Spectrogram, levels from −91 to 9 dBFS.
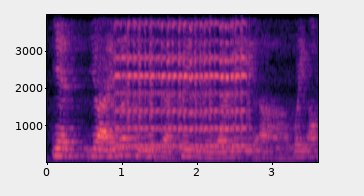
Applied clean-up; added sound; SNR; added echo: none; Bowed string instrument; -2 dB; reverberation time 0.8 s.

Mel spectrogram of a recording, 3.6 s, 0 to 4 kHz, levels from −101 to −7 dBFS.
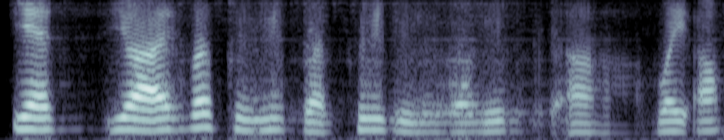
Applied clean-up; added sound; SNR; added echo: neural separator model SepFormer WHAMR!.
